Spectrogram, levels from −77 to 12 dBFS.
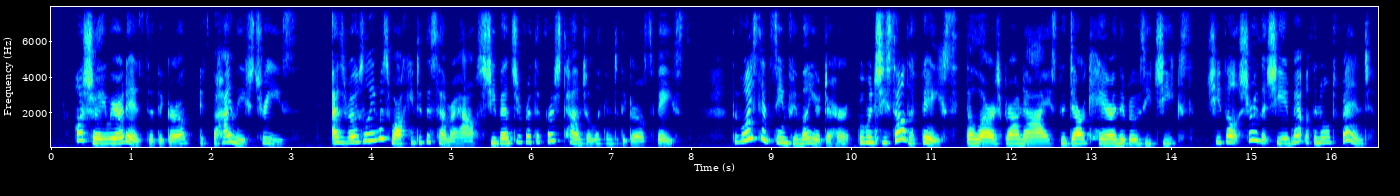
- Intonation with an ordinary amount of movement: Yes, average, 4.9 semitones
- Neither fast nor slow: No, fast, 245 wpm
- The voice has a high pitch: Yes, very high, 265 Hz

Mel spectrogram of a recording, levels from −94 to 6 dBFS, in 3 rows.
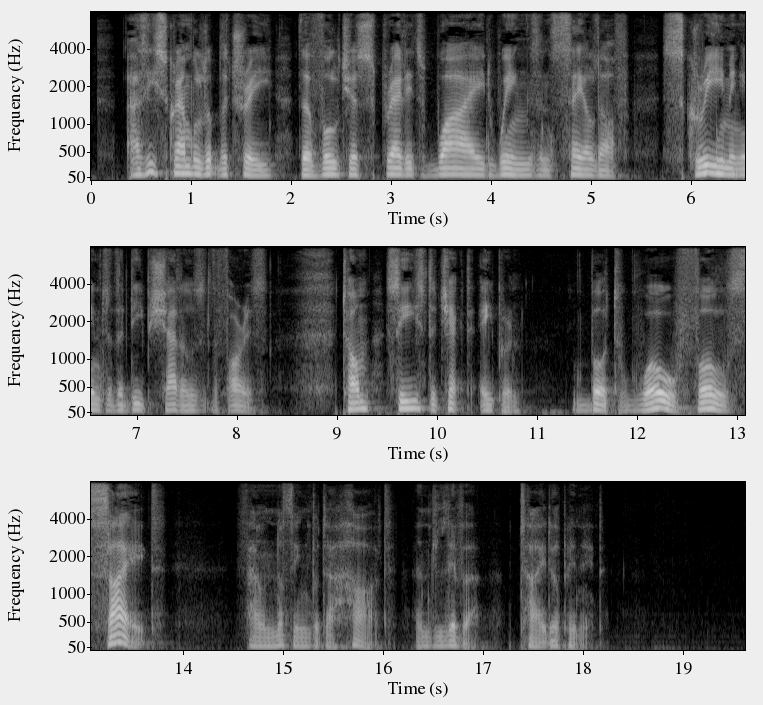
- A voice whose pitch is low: Yes, low, 100 Hz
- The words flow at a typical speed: No, slow, 130 wpm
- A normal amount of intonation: Yes, average, 3.9 semitones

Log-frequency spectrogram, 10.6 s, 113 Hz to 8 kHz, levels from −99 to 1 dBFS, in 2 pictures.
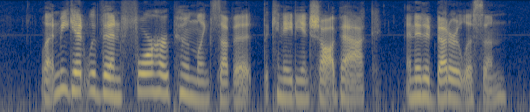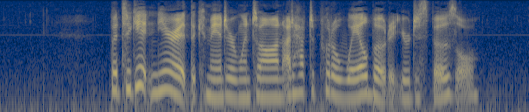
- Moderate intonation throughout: Yes, average, 3.5 semitones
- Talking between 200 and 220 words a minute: Yes, fast, 205 wpm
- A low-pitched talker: No, high, 205 Hz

